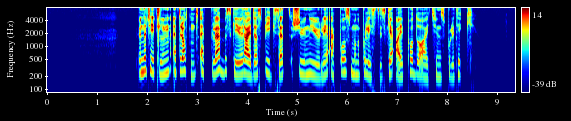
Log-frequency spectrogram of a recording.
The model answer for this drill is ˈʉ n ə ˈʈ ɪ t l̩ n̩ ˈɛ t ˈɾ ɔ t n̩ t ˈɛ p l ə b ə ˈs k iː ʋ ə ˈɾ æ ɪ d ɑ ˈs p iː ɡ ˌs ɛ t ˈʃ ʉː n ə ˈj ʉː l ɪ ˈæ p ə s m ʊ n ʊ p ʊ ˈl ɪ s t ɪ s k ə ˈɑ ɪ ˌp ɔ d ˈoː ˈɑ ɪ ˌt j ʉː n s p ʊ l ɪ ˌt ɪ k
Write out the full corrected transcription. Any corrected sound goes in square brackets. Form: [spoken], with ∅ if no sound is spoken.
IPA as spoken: ˈʉ n ə ˈʈ ɪ t l̩ n̩ ˈɛ t ˈɾ ɔ t n̩ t ˈɛ p l ə b ə ˈs k iː ʋ ə ˈɾ æ ɪ d ɑ ˈs p iː ɡ ˌs ɛ t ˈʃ ʉː n ə ˈj ʉː l ɪ ˈæ p ə s m ʊ n ʊ p ʊ ˈl ɪ s t ɪ s k ə ˈɑ ɪ ˌp ɔ d ˈoː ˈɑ ɪ ˌt j ʉː n s p ʊ l ɪ ˌt ɪ k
